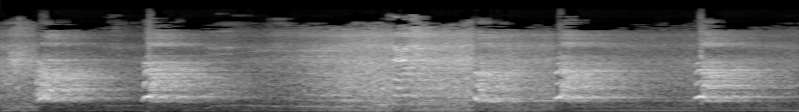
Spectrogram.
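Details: A Doberman in training gives several short, sharp barks, spaced about a second or more apart, answering a man who asks "how many?" and then praises him.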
